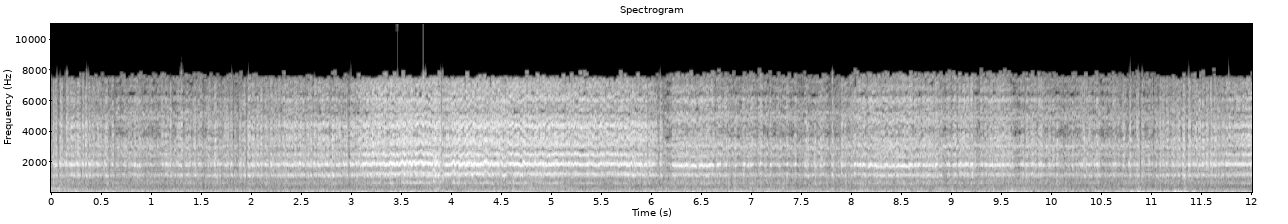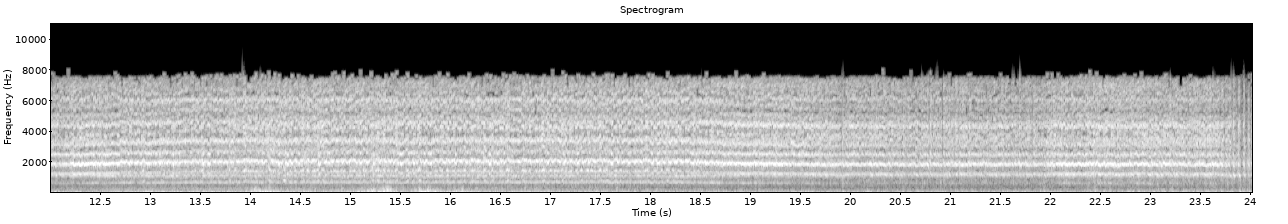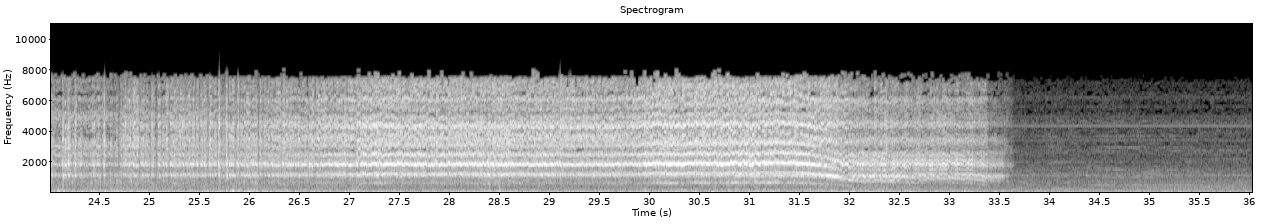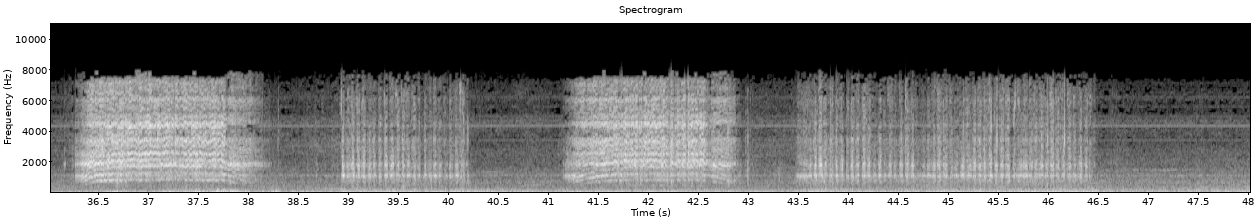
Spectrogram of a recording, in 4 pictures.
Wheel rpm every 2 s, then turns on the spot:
160, 160, 160, 160, 160, 160, 160, 160, 160, 160, 160, 160, 160, 160, 160, 150, 60, 0, 70, 20, 40, 40, 30, 10.
38-40 42-48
